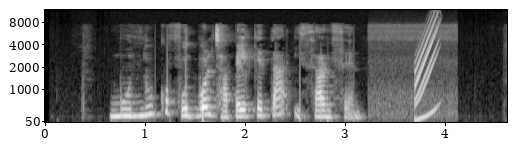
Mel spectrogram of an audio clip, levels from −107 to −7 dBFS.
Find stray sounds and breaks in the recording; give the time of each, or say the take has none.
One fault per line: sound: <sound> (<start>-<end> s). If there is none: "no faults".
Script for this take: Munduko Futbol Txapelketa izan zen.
sound: chirp (3.7-4.0 s)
